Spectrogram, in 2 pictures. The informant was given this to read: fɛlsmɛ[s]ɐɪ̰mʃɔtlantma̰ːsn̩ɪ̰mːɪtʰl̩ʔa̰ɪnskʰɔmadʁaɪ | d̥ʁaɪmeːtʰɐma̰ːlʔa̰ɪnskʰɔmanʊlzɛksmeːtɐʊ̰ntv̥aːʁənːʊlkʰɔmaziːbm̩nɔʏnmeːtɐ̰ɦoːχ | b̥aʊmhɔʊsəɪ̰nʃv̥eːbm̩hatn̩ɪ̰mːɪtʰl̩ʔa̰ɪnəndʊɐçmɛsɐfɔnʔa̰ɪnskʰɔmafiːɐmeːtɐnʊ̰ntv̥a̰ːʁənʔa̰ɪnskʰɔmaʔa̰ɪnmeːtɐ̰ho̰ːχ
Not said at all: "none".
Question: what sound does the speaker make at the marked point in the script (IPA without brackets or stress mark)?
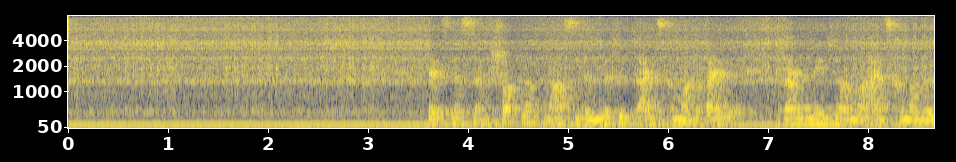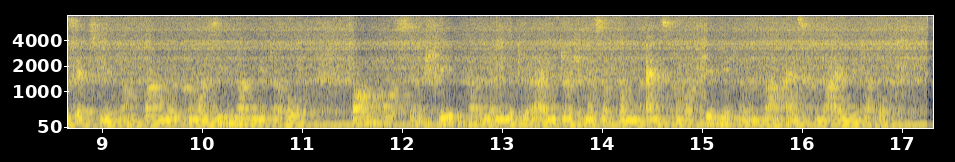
s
